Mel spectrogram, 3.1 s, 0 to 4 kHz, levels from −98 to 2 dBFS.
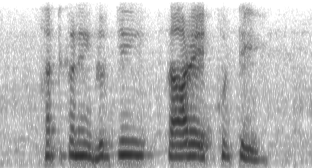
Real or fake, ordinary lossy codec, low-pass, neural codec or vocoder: fake; Opus, 32 kbps; 3.6 kHz; codec, 16 kHz in and 24 kHz out, 1.1 kbps, FireRedTTS-2 codec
